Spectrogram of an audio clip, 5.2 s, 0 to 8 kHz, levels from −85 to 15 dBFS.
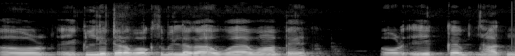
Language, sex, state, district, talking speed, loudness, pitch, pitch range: Hindi, male, Bihar, West Champaran, 175 wpm, -15 LUFS, 125 Hz, 125-135 Hz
